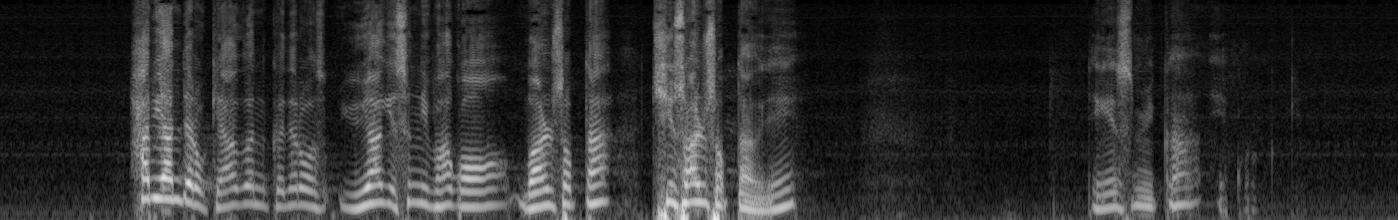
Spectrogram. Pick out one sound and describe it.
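A middle-aged man speaks with animation into a handheld microphone, close by.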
